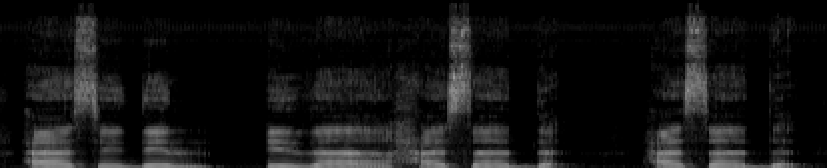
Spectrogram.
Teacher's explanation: قلقله میشه از اون پنج حرف هست قاف تا با جیم دال وقتی ساکن باشن روشون توقف بکنیم مقداری در مخرج می‌لرزد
